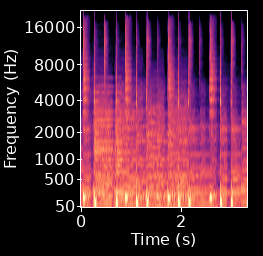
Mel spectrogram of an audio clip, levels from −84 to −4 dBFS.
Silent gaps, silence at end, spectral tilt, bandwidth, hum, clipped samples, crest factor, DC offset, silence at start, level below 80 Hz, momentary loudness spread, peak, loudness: none; 0 s; -5 dB/octave; over 20 kHz; none; 0.8%; 12 dB; under 0.1%; 0 s; -22 dBFS; 3 LU; 0 dBFS; -14 LUFS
